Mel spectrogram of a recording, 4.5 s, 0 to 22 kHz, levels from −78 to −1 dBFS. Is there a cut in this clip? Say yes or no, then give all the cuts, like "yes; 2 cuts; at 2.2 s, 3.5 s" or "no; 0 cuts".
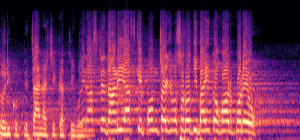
yes; 1 cut; at 1.4 s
